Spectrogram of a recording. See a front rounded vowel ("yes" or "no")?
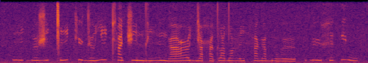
yes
